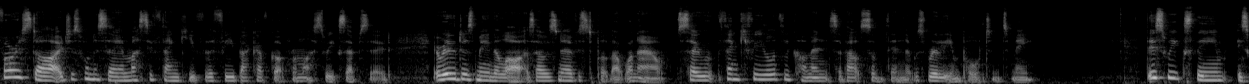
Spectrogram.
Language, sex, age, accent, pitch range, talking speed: English, female, 30-49, British, 175-225 Hz, 265 wpm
